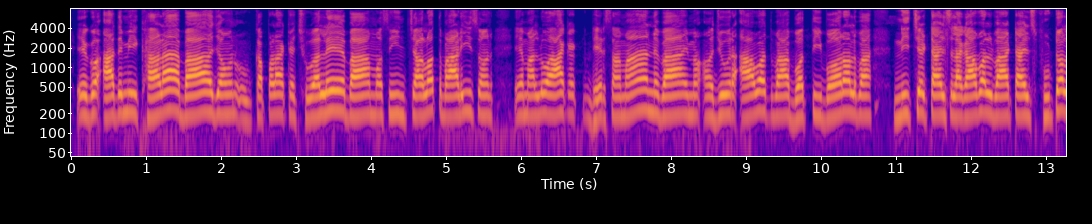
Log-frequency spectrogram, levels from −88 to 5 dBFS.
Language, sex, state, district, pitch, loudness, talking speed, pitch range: Bhojpuri, male, Uttar Pradesh, Ghazipur, 190 Hz, -18 LUFS, 150 wpm, 180-200 Hz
